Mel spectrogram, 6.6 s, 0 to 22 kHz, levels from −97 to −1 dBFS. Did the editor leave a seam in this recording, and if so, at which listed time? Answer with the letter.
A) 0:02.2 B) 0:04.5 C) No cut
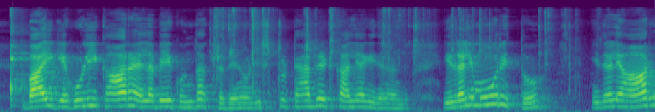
C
